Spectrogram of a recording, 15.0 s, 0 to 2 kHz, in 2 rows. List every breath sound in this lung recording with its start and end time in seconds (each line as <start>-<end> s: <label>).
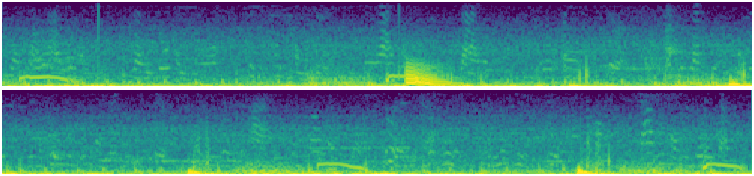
0.12-0.83 s: stridor
10.58-11.29 s: stridor
14.48-15.00 s: stridor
